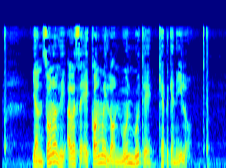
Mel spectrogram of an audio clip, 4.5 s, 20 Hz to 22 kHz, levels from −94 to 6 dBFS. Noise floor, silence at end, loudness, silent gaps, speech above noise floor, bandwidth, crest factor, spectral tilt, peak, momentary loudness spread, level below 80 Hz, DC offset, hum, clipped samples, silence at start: -58 dBFS; 0.35 s; -26 LUFS; none; 33 dB; 11.5 kHz; 22 dB; -4.5 dB/octave; -6 dBFS; 18 LU; -56 dBFS; under 0.1%; none; under 0.1%; 0.1 s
